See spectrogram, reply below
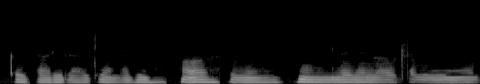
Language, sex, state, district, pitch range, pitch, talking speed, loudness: Hindi, male, Uttar Pradesh, Budaun, 105-110 Hz, 110 Hz, 125 wpm, -35 LUFS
